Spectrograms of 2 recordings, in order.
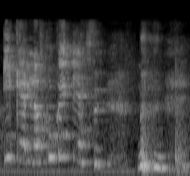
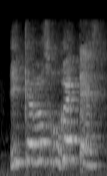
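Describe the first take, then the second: First: Slow, high braying mock voice through laughter; donkey voice. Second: Higher, quick nagging call; mock nagging call. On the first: Mocking her own nagging to her son, slow braying voice. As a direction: bray it like a silly donkey. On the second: Mom telling son about toys, higher nagging call. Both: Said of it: "hablo como la burrita burrona".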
